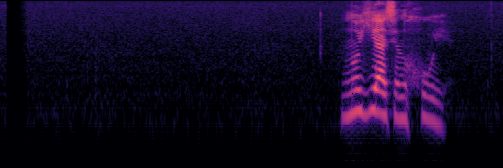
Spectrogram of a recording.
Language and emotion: Russian, angry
